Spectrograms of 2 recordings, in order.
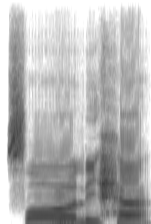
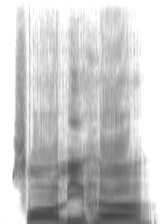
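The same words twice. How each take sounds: First: The final ha sounds light and thin. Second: The final ha sounds heavy and full. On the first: The speaker calls it right. "Seharusnya ha, ya, lebih dikecilkan" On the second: The speaker calls it wrong. "ini masih terdengar suaranya besar"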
